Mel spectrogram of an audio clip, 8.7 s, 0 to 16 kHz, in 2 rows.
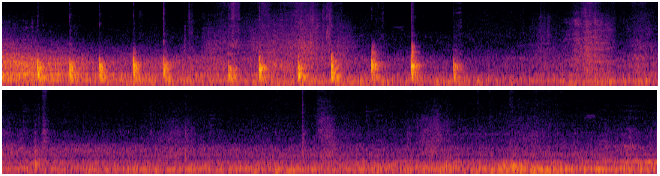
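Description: Underbody steel on the passenger side of a 1985 Toyota MR2 is tapped 12 times in quick succession to check for rot, each tap giving a short, ringing metallic knock. The taps stop after about three seconds and only a low background hum remains. The steel sounds solid and unrotted, in better condition than expected for its age.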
